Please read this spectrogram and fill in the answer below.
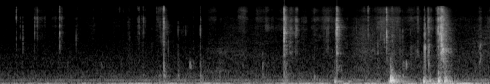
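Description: Light clicks and taps of hands handling fabric and tape on a light-box worktop, with a couple of louder knocks about four seconds in, over a faint steady hum.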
